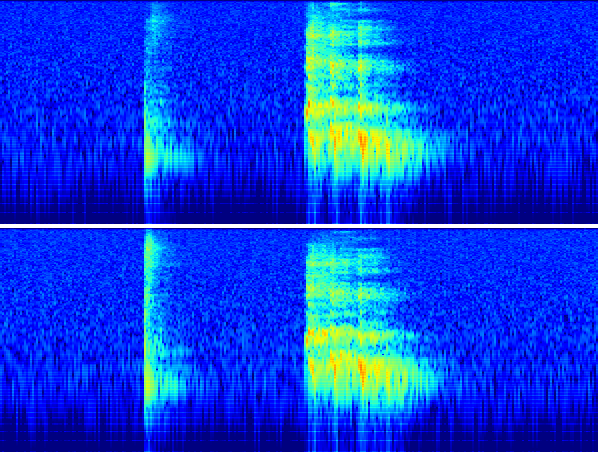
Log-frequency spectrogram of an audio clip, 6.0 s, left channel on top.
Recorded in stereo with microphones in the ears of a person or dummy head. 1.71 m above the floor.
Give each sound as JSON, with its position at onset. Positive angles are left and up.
{"t": 1.4, "sound": "a snare drum", "side_deg": -55, "distance_m": 1.5}
{"t": 3.0, "sound": "a giggle", "side_deg": 35, "distance_m": 3.0}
